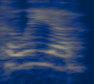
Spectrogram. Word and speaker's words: Kalia: Is it Kalia? Am I saying it correctly? Yes.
